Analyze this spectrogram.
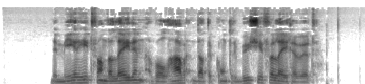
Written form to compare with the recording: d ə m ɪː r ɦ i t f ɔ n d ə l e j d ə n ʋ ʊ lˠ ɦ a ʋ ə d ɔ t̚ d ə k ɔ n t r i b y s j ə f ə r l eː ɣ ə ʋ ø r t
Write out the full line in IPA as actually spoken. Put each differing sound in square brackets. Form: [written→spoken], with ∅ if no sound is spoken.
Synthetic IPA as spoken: d ə m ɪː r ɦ i t f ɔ n d ə l e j d ə n ʋ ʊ lˠ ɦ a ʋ ə d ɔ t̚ d ə k ɔ n t r i b y s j ə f ə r l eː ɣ ə ʋ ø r t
